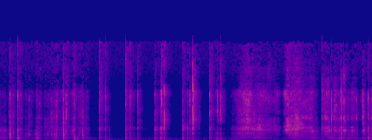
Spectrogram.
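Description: Fingertips and short nails tap and scratch the underside of a large, hollow, molded green plastic tray edge on a baby walker, near the logo. Quick, dry, hollow taps with a mid-low tone and almost no ring come in uneven clusters. They alternate with brief stretches of bright, rasping scratching.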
